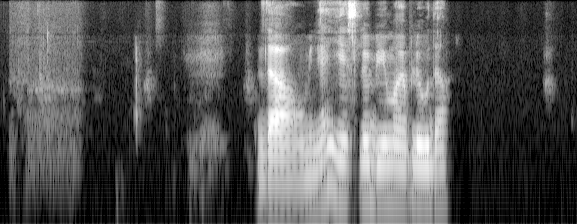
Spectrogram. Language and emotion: Russian, positive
